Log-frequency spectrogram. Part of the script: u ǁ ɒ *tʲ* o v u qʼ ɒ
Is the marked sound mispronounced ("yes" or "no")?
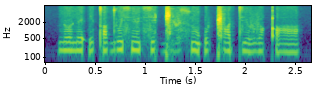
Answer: no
